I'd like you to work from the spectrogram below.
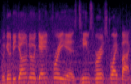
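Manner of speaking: loud, high caster call; excited play-by-play. Real, not acted. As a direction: call the game-ending moment. Live play-by-play, series tied.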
